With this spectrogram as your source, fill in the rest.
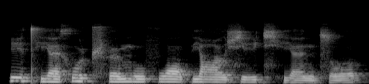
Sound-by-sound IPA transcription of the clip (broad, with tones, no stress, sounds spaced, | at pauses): i˥˨ t̪ʰ j ɛ˨˩ x u˥˨ ʈ͡ʂʰ ɻ̩˨˦ m u˨˦ f w ɔ˥˨ p j ɑ˥˨ ʊ̯ ɕ i˨˦ t͡ɕʰ j ɛ˨˩ n t͡s o˦ ʊ̯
